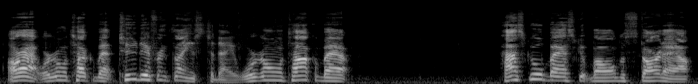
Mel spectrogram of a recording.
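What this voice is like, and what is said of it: Voice strained by a cold. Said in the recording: “I've been battling a little touch of a cold ... I think my voice is a little better”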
